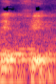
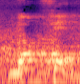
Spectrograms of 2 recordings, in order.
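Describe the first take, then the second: First: The first vowel is i. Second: The first vowel is u. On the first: The speaker calls it wrong. "tak boleh" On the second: The speaker calls it right.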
